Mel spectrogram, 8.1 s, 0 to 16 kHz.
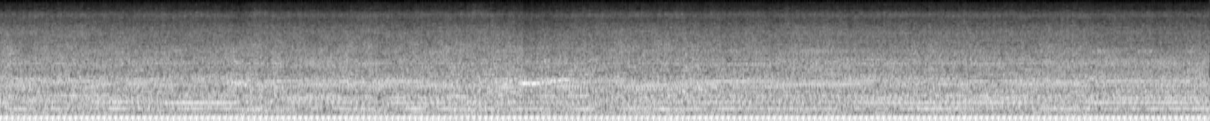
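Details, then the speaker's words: Toro 14.38Z zero-turn mower after ignition repair: single-cylinder holds an even, steady fast idle with no misses or knocks, running properly; slight smoky smell noted, possibly external oil. "it runs and works yeah all right Victory"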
